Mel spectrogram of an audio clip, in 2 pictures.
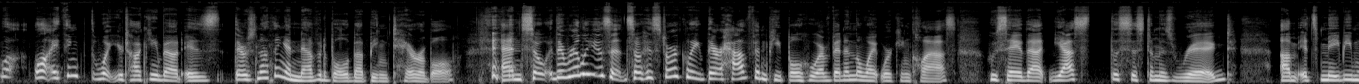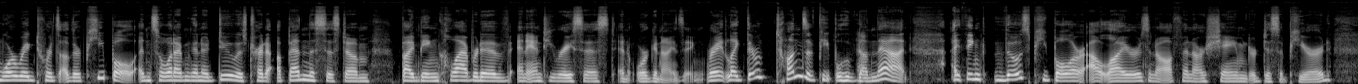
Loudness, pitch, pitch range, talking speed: -16 LUFS, 185 Hz, 160-225 Hz, 205 wpm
